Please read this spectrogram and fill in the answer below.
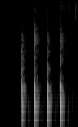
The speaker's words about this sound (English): And then just as Pyrrha walks in, the door closes, there's a knock at the door this time.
